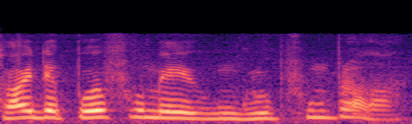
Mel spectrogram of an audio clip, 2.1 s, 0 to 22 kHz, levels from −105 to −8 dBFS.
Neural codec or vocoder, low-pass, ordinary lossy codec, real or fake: none; 7.2 kHz; none; real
